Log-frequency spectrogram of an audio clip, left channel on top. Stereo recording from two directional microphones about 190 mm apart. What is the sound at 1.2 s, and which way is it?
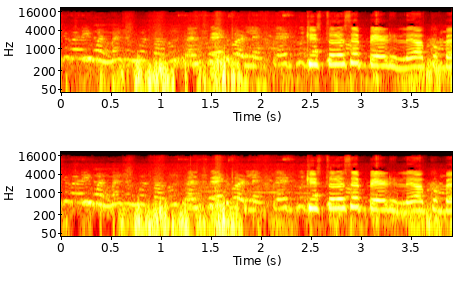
Speech, 55° left (ahead or behind).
